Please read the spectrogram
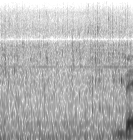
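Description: Water from an aquaponic system's inflow falling steadily into a water-filled bed of stones, a continuous trickling pour.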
